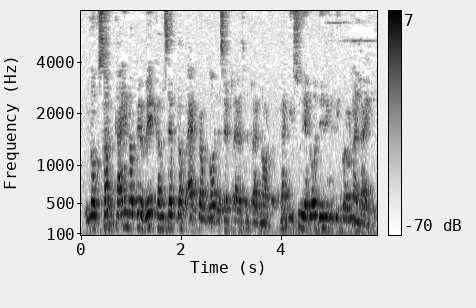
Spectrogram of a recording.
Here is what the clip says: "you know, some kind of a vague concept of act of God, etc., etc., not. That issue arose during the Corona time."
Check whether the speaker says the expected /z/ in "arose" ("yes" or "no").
no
